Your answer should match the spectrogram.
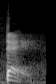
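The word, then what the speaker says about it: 茶: In Minanhua, the pronunciation of this character that means tea is day.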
